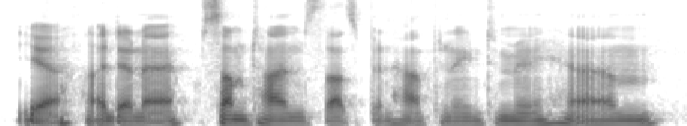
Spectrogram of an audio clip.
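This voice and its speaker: A man giving a casual software tutorial in a hesitant, offhand, unscripted way. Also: low voice, steady tone, moderate pace, vocal fry. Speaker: music production tutorial host. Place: indoor room with a window.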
